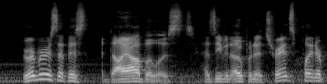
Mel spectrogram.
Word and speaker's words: Diabolist: A file under Diabolist. Diabolist. Had the emphasis on the wrong... what's the word? I'm drawing a blank. Syllables.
